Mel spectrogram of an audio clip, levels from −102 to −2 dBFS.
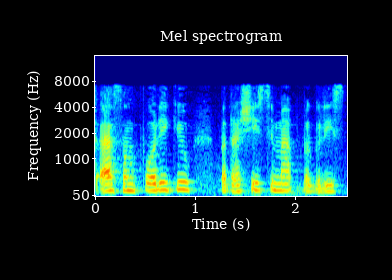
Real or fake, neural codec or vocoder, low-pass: fake; codec, 16 kHz, 0.4 kbps, LongCat-Audio-Codec; 7.2 kHz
